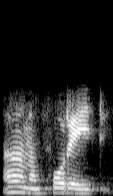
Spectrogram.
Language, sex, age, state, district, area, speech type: Tamil, female, 30-45, Tamil Nadu, Mayiladuthurai, urban, conversation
